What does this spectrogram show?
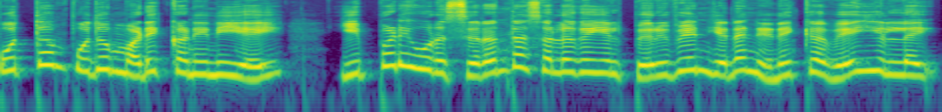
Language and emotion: Tamil, surprised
